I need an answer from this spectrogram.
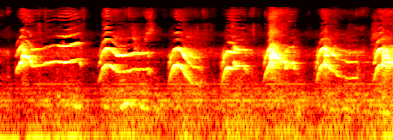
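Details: Young Rhodesian Ridgeback puppies crying in a series of six drawn-out whines, each a high wavering squeal bending up then sliding down, spaced about a second apart with brief pauses between, no other sounds intruding.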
